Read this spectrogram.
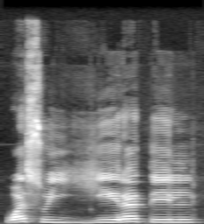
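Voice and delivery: वसुय्यिरतिल with a held double y; doubled ya. Shown as a demonstration. Teacher models shadda, held yy in वसुय्यिरतिल. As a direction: lean slowly into the yy of वसुय्यिरतिल. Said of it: "या को सीन में मिलाकर".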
